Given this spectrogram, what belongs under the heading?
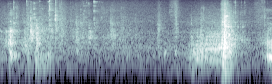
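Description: A drawer is opened while someone searches for sandpaper during a polymer clay box project, giving a few close wooden slides and clunks with soft knocks, spread over a few seconds with no talking.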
